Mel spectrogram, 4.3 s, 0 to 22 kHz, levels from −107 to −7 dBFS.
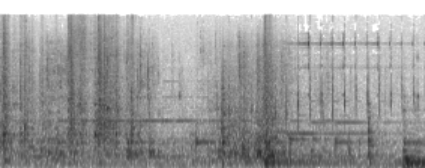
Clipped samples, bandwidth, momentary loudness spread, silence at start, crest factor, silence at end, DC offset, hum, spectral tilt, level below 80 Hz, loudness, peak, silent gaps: under 0.1%; 16 kHz; 10 LU; 0 s; 22 dB; 0 s; under 0.1%; none; -4 dB/octave; -46 dBFS; -33 LUFS; -12 dBFS; none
